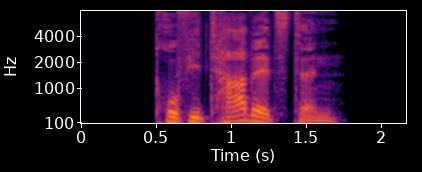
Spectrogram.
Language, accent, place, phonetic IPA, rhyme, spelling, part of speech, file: German, Germany, Berlin, [pʁofiˈtaːbl̩stn̩], -aːbl̩stn̩, profitabelsten, adjective, De-profitabelsten.ogg
- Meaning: 1. superlative degree of profitabel 2. inflection of profitabel: strong genitive masculine/neuter singular superlative degree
